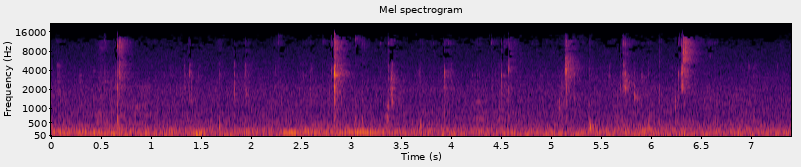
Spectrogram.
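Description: A person chewing a soft pandesal roll filled with hotdog and cheese close to the microphone: scattered moist mouth clicks and crackles over a low steady hum.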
